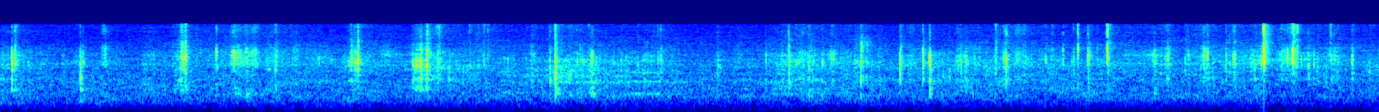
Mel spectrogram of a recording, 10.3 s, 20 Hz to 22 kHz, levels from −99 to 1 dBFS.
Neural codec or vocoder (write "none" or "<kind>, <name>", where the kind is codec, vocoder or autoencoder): none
